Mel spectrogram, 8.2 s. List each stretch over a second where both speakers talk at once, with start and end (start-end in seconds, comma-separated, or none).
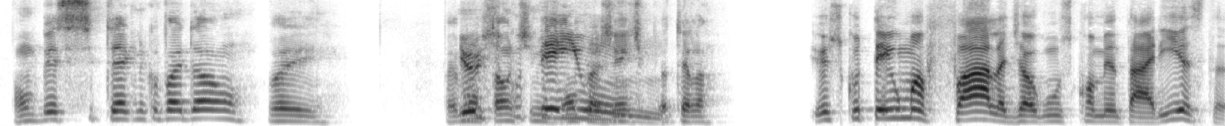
3.0-4.5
